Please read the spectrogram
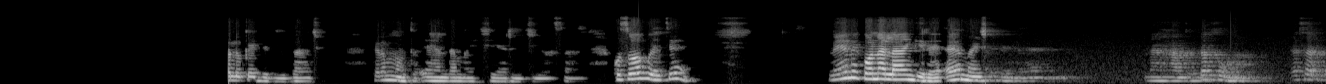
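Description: A speech recording that opens in an audio dropout to silence: from the start to 2.28 s there is silence with no room tone, and the audio comes in mid-flow at "de vii vancho", likely a lost input while the recorder kept writing silence. At 9.86 s, right after "nene kona langile e", the sound switches to a distant microphone through to the end, turning abruptly hollow and thin, about 10 dB quieter, with room noise about 25 dB below the speech, likely because the close mic's feed was lost.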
